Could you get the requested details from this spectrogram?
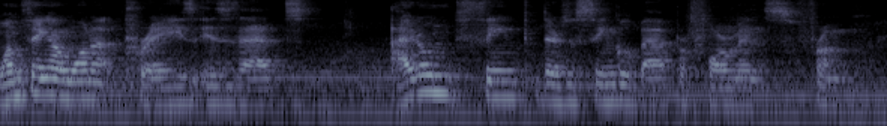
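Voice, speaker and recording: A man whispers quietly at a fairly slow pace, with noticeable background noise behind him. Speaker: film reviewer. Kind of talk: casual film review vlog. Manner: quiet, near whisper.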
